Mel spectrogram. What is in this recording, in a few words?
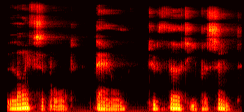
male system status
